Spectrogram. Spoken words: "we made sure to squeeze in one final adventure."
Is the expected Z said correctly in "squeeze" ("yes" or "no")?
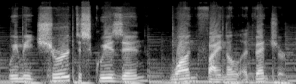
yes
